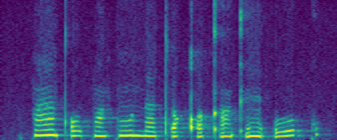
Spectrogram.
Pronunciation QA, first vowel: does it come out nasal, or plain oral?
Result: nasal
